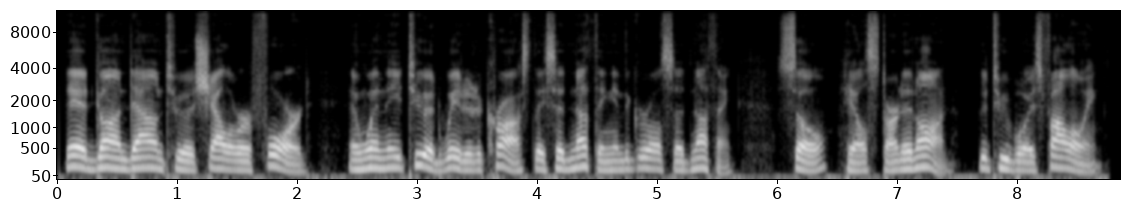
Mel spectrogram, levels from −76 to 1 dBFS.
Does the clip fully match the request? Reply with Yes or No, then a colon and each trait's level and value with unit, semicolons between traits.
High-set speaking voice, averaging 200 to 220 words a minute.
No: medium, 140 Hz; fast, 205 wpm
